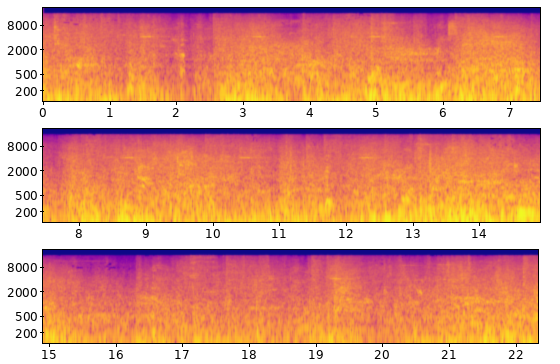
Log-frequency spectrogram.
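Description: Spell effects crackle and burst during a fight.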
